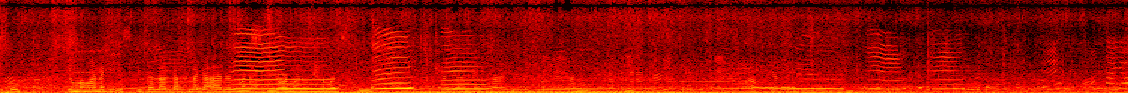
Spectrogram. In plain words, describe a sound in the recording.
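Children shout and call out with high voices outdoors.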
